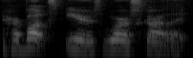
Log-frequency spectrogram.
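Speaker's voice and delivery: ordinary delivery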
